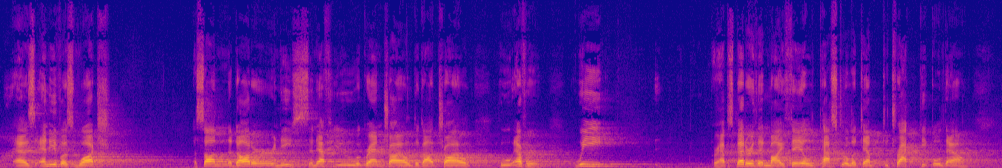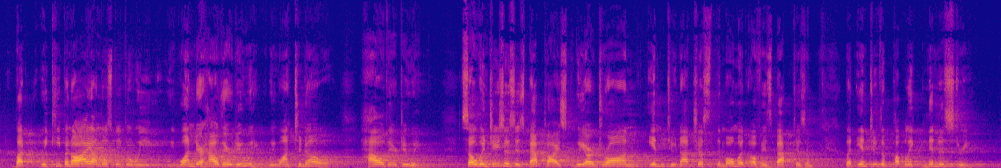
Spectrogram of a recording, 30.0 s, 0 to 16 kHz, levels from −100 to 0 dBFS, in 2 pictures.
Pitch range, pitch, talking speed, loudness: 155-185 Hz, 165 Hz, 145 wpm, -26 LUFS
